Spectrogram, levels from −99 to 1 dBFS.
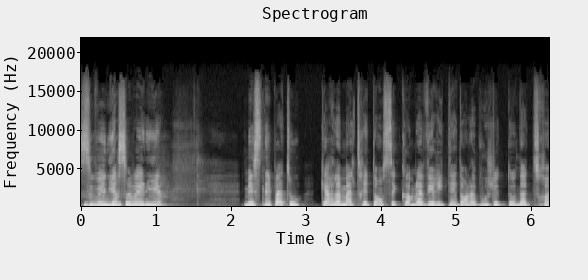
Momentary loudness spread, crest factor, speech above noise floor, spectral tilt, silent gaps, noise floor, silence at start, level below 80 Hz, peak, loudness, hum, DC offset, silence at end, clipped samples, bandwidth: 6 LU; 18 dB; 31 dB; -4.5 dB/octave; none; -51 dBFS; 0 s; -52 dBFS; -4 dBFS; -21 LUFS; none; under 0.1%; 0 s; under 0.1%; 17 kHz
